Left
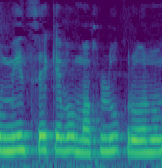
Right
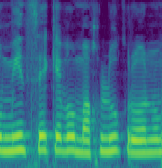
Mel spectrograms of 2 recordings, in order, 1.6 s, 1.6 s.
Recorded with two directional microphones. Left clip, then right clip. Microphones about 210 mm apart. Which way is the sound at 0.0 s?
40° right (ahead or behind).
